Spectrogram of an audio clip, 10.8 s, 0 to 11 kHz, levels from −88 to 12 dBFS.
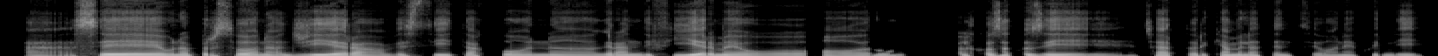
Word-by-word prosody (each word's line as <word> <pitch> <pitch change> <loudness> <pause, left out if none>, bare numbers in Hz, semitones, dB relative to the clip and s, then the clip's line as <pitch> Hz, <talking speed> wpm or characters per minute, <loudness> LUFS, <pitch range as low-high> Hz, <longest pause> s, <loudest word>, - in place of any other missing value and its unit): ehm, 80 - -13
se 160 +1 +6
una 155 0 +1
persona 145 -1 -1
gira 150 -2 +3
vestita 145 +2 -5
con 145 -1 -3
grandi 145 0 -1
firme, 150 -1 +4
o 130 0 -5
oro, 135 0 -6 0.4
qualcosa 145 +1 -3
così 135 -3 -1
certo 135 -1 -4
richiami 140 -2 -1
l'attenzione, 135 -1 -7
quindi 130 0 -8
145 Hz, 95 wpm, -24 LUFS, 135-150 Hz, 0.4 s, se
